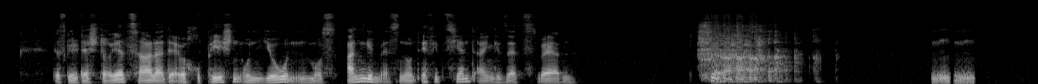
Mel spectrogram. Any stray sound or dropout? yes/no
yes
